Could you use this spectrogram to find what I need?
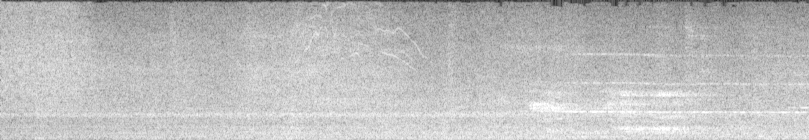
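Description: Train doors slide shut with a thud.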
